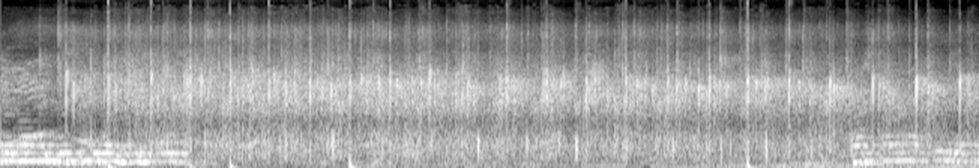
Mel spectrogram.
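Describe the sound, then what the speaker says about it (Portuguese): A church congregation claps in sustained, dense applause during a sermon. Voices or tonal sound are heard briefly at the start and again near the end. "Você pode aplaudir o nome do Senhor Jesus."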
